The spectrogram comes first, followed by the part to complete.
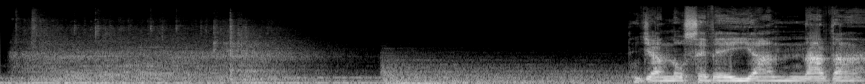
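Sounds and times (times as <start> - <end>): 
brighter clatter of elevator: 0.0 - 3.4
elevator mechanism rumbling and whirring: 0.0 - 3.8
speech: 6.4 - 8.6.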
